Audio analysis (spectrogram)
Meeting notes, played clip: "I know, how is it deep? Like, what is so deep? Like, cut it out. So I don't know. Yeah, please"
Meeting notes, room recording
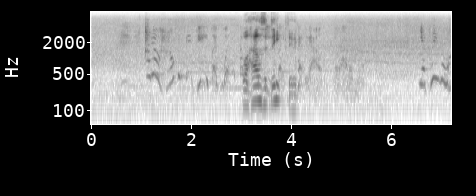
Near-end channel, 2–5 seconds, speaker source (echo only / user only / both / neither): both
